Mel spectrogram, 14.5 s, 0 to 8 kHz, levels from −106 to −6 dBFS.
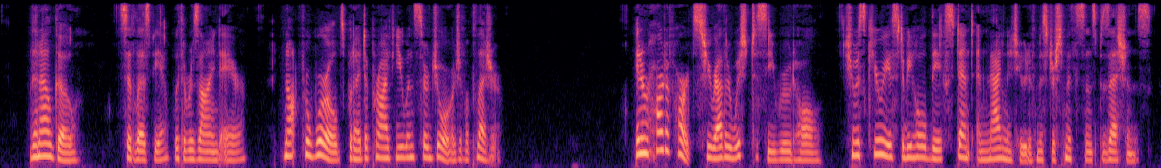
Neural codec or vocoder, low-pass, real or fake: none; 7.2 kHz; real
